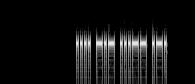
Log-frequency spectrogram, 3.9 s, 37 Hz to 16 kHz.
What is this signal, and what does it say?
Morse code, heard as a keyed tone, about 30 wpm, 700 Hz. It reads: HK3R
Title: DXCC-100 Call Signs - 4 Characters - 30wpm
